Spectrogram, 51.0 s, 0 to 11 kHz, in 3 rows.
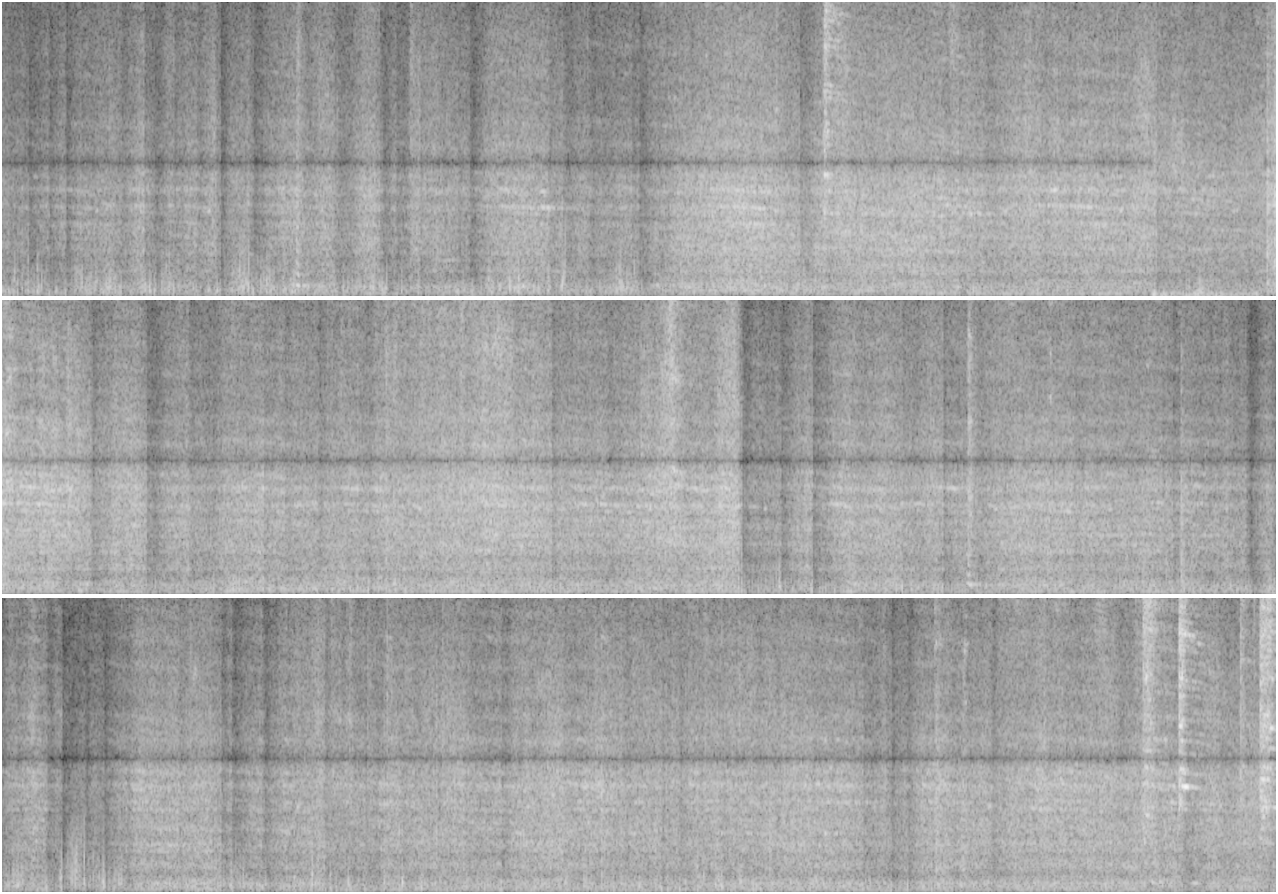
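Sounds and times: train wheels clattering on rails: 0.0 - 14.6, 15.4 - 50.9.

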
